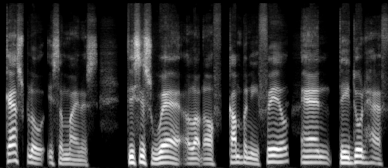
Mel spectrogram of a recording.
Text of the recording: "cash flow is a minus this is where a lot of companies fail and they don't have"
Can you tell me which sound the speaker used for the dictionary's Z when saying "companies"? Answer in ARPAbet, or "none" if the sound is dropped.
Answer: none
